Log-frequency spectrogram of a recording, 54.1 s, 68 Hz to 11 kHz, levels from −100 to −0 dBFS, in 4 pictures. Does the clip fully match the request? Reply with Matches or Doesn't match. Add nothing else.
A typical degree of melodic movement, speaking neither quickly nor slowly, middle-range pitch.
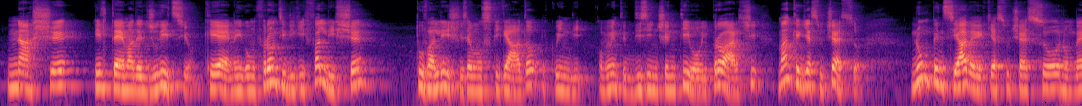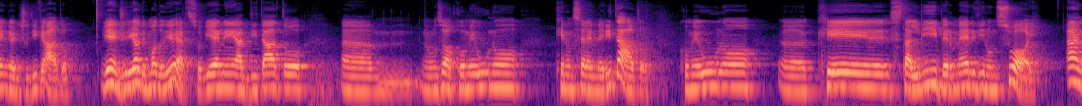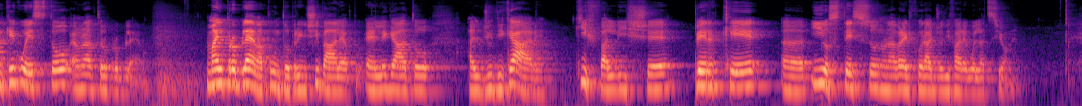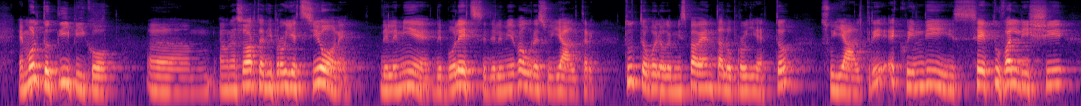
Matches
